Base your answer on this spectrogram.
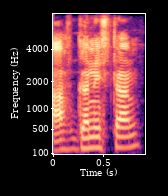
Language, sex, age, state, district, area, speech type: Assamese, male, 18-30, Assam, Charaideo, urban, spontaneous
